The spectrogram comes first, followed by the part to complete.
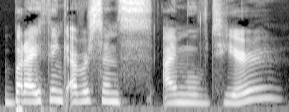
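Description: A woman's voice: a little high, slow pace, fairly bright tone, no room sound, studio quality. A young woman co-hosting a podcast in casual chat, talkative and teasing, laughing often. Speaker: podcast co-host.

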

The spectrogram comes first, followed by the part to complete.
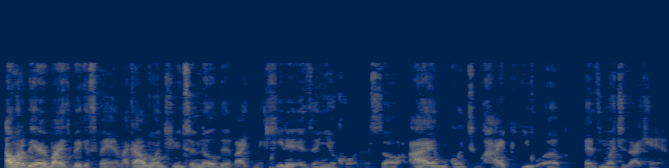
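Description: A man's voice: lowish voice, fast. A man co-hosting a casual podcast chat, earnest and thoughtful, with many fillers.

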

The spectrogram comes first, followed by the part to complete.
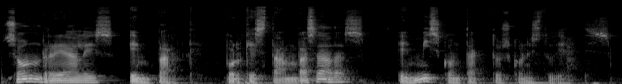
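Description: A man's voice: sits low, sing-song, takes it slowly, creaky, breathy edge. A man hosting a language-learning podcast, patiently repeating and translating each sentence. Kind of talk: slow bilingual teaching podcast.

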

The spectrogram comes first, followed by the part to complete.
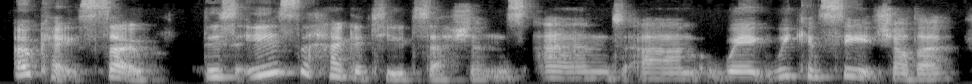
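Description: A middle-aged woman hosting a conversational interview, speaking in measured phrases. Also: mid-range voice, expressive, breathy edge. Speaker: podcast host and interviewer. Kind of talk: conversational interview with prepared introduction.

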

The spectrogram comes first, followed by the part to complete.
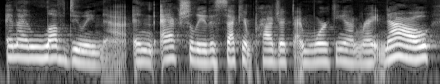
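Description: A woman's voice: on the low side, normal speed, vocal fry. Stuffy-nosed woman chatting earnestly. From Michigan. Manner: chatty, earnest, frequent "right?" asides. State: stuffy nose. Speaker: author. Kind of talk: casual chat.

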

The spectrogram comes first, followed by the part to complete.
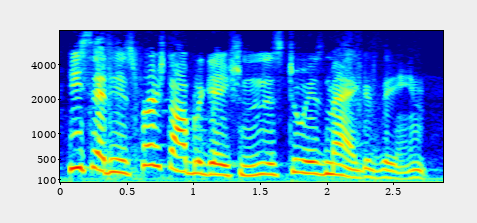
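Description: An American actress playing a wisecracking high school teacher in an old radio comedy, with dry, sardonic delivery. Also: female voice, very animated, brisk, darkish tone. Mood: dry, wry. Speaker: lead actress in a radio sitcom. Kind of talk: 1940s-50s American radio comedy acting. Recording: muffled, noisy old-time radio recording.

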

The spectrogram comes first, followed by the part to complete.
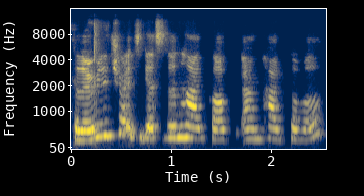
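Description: A woman in her twenties from Grenada, a guest telling stories in a casual interview, chatty and animated with many fillers. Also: high voice, fast talker, slight background noise. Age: 20s. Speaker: guest, children's author.

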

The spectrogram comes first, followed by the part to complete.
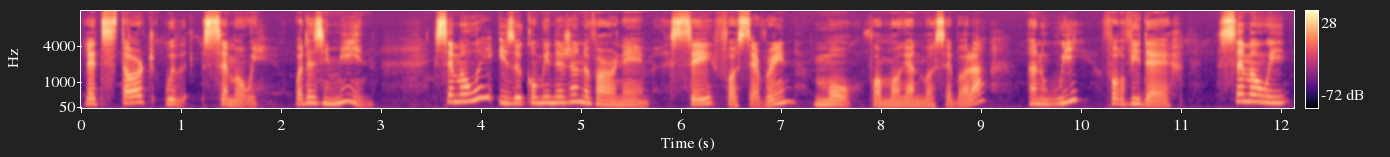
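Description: A woman's voice: lowish voice, sing-song, unhurried, a little mellow, no echo. A middle-aged woman from French-speaking Switzerland with a Swiss French accent, whose first language is French, hosting a casual podcast and often repeating words for stress. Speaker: podcast host and lodge co-owner.

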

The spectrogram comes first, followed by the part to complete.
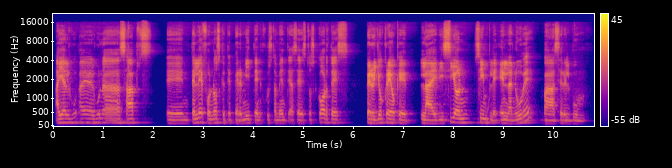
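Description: Mid-pitched man explaining casually on a podcast. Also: fairly even intonation, a little slow.

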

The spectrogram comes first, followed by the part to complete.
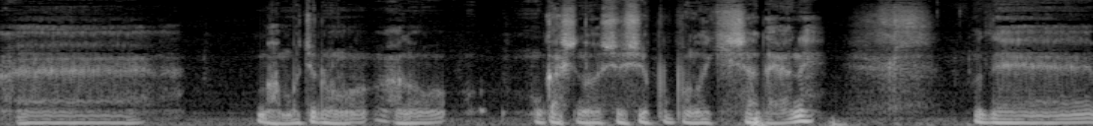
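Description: An elderly man in his eighties from Hokuriku, Japan, recounting personal memories in an unscripted, halting, meandering way with a husky, gravelly voice. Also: deep voice. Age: 80s. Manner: halting, meandering, with sentence-final softeners.

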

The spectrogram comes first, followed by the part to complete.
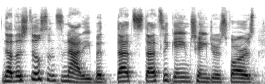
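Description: A woman hosts a sports talk show in a hoarse, worn voice, as she has been sick for weeks. She talks with animated, emphatic bursts, her voice sitting at an ordinary middle pitch. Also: fast. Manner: animated, emphatic, riffs with rising exclamations. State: hoarse, losing her voice from illness. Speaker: podcast host.

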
